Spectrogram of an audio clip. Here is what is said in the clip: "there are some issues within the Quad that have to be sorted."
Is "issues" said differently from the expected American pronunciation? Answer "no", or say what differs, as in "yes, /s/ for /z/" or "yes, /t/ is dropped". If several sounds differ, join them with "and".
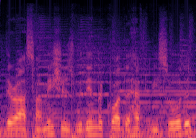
no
